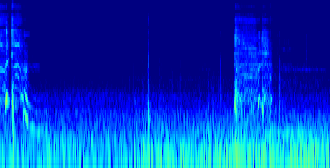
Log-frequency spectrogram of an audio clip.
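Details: A person who is not sick but has a chest tight from fall allergies when it first gets cold: two short, harsh coughs separated by a quiet pause, over a low steady background hum.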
